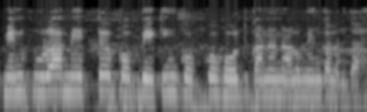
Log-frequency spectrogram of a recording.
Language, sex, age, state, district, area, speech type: Punjabi, female, 30-45, Punjab, Mansa, urban, read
